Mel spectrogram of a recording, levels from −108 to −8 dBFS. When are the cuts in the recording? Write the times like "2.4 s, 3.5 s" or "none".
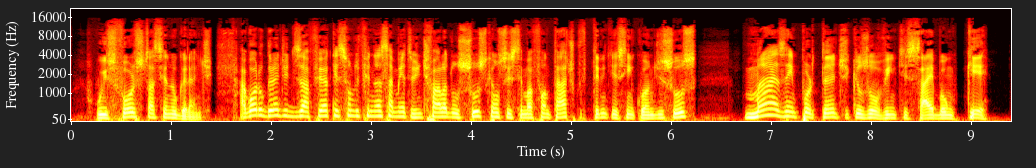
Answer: none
